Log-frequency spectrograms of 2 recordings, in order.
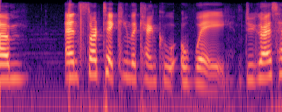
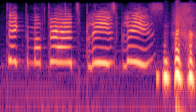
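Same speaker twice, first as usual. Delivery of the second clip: much higher, parroting, pleading; squawky kenku mimicry; 13 semitones higher, 4 dB louder, slower than usual. Kenku parroting the guard, high and pleading. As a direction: echo the words like a desperate bird.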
